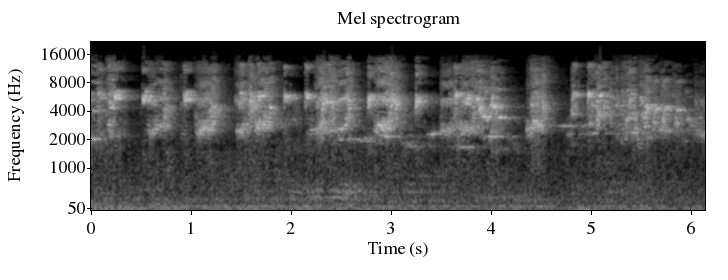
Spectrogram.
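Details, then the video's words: Song of a lovebird on a master track for teaching birds: loud continuous shrill chatter broken into quick pulses, with squeaky whistled notes threaded through the buzzy high-pitched stream. "Masteran Suara Burung Love Bird"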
